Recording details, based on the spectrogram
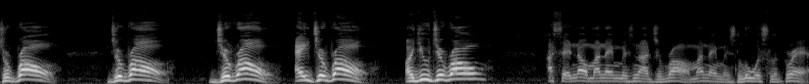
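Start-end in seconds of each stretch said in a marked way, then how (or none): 0.0-4.9 repeated urgent yells, loud and high. Retelling how a police officer walked in: imitating someone screaming. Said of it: "he walks in screaming".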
